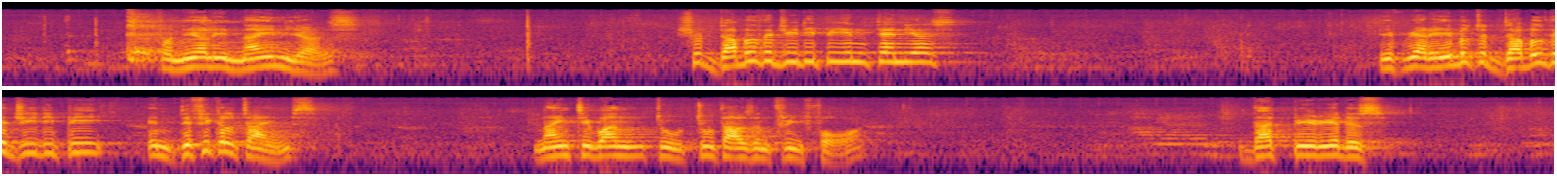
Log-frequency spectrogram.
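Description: An elderly man speaks slowly and firmly into a microphone, pausing between phrases.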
